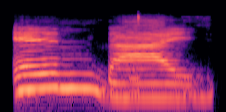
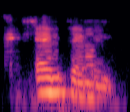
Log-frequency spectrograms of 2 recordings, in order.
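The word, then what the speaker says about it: enthymeme: So it's endyming, but it is pronounced entemy.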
